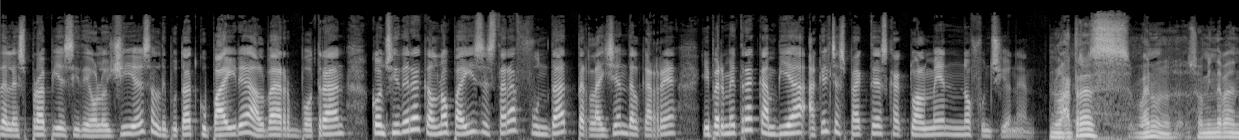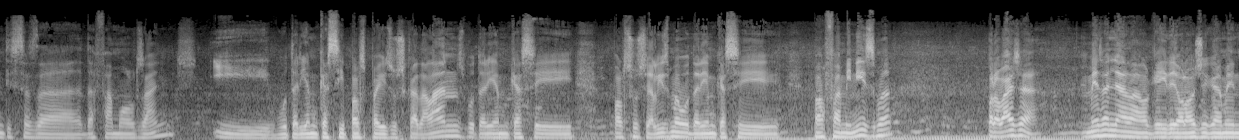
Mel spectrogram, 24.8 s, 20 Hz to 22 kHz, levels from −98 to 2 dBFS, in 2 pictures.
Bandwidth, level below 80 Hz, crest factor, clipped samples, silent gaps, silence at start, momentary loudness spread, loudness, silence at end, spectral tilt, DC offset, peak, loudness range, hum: 16 kHz; -34 dBFS; 18 dB; under 0.1%; none; 0 s; 12 LU; -18 LUFS; 0 s; -4.5 dB/octave; under 0.1%; 0 dBFS; 6 LU; none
